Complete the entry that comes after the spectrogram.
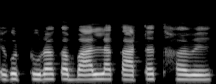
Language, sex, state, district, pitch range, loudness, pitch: Surgujia, female, Chhattisgarh, Sarguja, 225-240 Hz, -17 LUFS, 235 Hz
